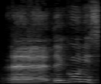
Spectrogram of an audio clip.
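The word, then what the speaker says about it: The Goonies: The Gonis. The Gonis are good enough. Così si legge in inglese, scusate la pronuncia, ma The Gunis are good enough.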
